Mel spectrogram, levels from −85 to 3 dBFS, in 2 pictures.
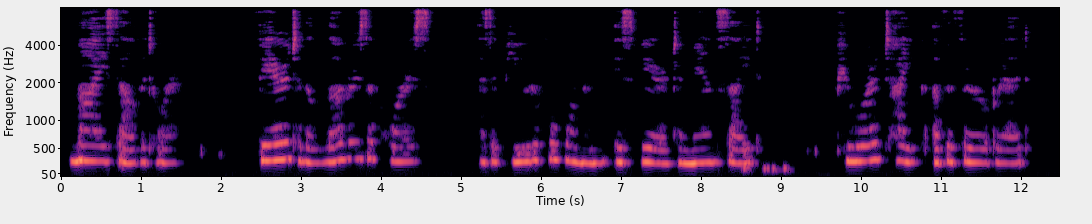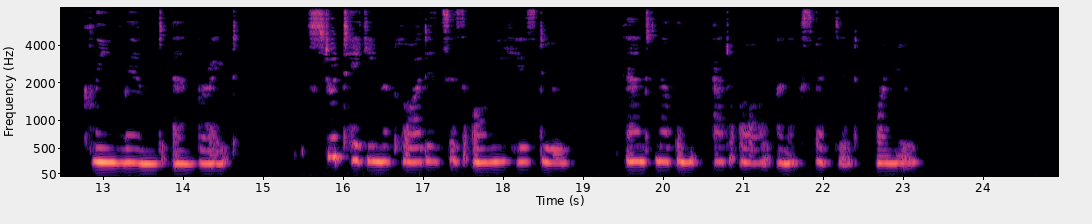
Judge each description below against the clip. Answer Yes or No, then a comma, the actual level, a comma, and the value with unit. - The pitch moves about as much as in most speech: No, narrow, 1.6 semitones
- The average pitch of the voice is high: Yes, very high, 255 Hz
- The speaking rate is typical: No, slow, 100 wpm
